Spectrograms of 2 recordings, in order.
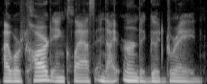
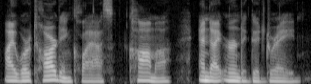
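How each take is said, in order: First: Said in the usual way. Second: Slow read, saying "comma" aloud before "and"; with spoken comma. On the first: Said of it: "there's something missing here". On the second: Shown as a demonstration. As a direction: pause after "class," and say "comma". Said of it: "should be placed just before the word "and".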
